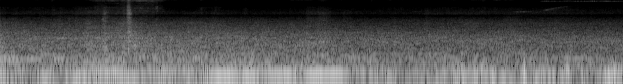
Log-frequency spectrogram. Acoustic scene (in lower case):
street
